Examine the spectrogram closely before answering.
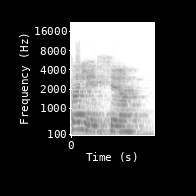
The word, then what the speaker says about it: Olesya: First thing I really need to check with you is I've never checked with you the pronunciation of your name. So is it Olesya? Yes, Olesya.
